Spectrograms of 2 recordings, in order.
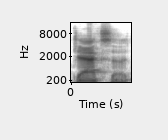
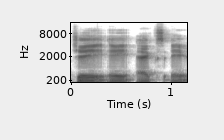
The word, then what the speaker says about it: JAXA: And the Japan Aerospace Exploration Agency, called JAXA, JAXA. That's apparently their official acronym.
